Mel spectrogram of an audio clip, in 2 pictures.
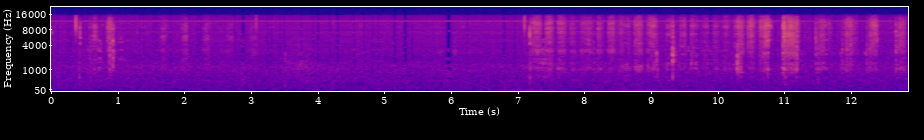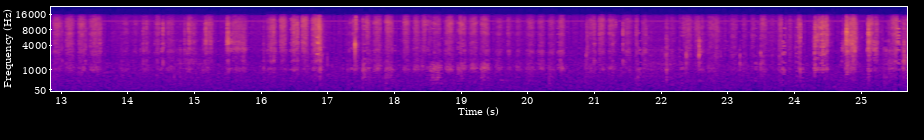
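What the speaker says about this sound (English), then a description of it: "try out the pencil, the crayons, I think, just to see what they come out like." Pencil and crayons scratch and rub across paper on a mixed media collage, starting after a quiet stretch and then coming in irregular bursts of dry scraping strokes, close and fairly soft.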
